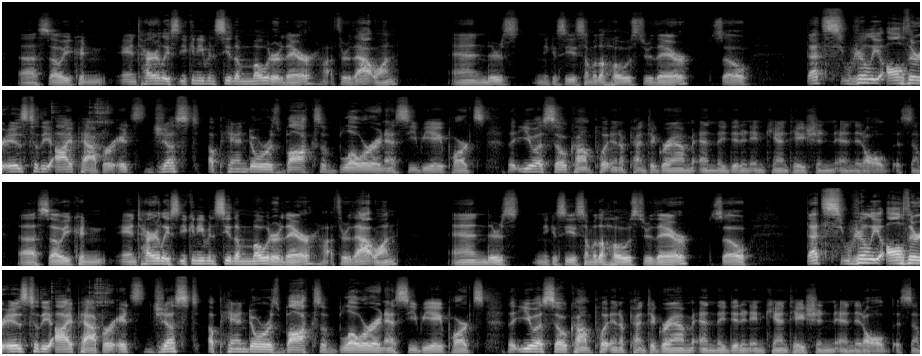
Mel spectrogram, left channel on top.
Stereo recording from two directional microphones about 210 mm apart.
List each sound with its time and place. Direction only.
0.2 s speech: 40° right (ahead or behind)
